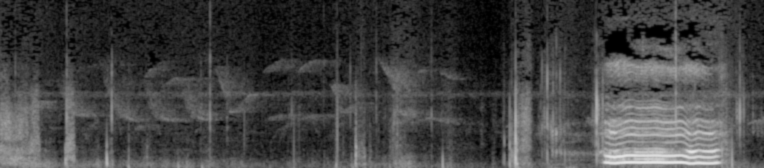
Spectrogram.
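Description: Small twig-and-leaf campfire crackling faintly with scattered pops, with faint bird chirps. About four and a half seconds in, a person's voice holds a loud, wavering note for about a second.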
